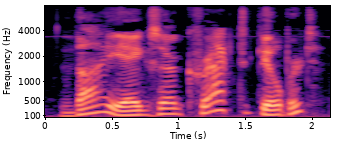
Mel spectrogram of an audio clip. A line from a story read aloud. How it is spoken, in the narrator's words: quoth Robin, laughing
